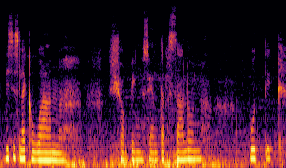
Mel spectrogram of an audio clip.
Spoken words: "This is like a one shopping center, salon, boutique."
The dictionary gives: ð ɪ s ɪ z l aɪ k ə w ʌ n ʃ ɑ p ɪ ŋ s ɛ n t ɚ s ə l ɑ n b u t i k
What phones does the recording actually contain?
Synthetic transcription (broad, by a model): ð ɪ s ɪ s l aɪ k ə w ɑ n ʃ ɑ p ɪ ŋ s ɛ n t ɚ s ə l ɑ n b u t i k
